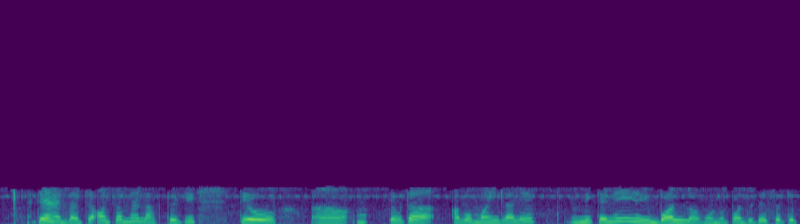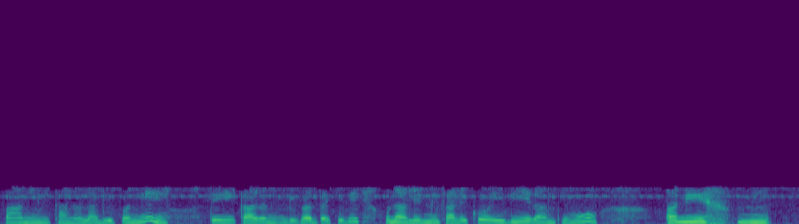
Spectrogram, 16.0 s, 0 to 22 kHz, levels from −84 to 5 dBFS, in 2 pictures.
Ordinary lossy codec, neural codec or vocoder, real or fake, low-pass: MP3, 24 kbps; codec, 16 kHz, 4 kbps, FreqCodec, larger model; fake; 3.6 kHz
